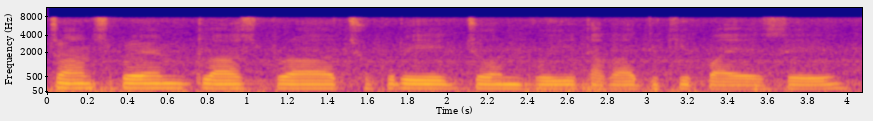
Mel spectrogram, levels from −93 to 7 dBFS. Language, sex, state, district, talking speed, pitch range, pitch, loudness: Nagamese, male, Nagaland, Dimapur, 145 wpm, 115-130 Hz, 120 Hz, -15 LUFS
